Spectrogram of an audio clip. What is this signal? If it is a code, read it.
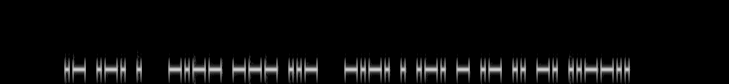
Morse code, heard as a keyed tone, about 30 wpm, 700 Hz. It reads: ARE YOU CERTAIN?
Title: Sentences from Top 1000 Words - Review Part 2 - 30wpm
